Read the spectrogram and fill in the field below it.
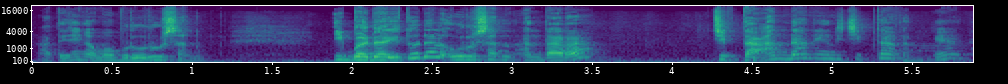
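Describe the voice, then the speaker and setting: A woman's voice: lowish voice, very animated, fairly quick, darkish tone. A woman preaching a sermon in a church service, casual and conversational, often asking rhetorical questions.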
